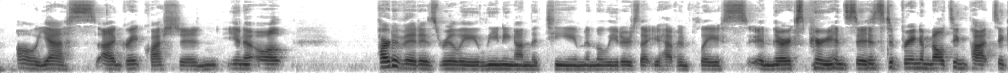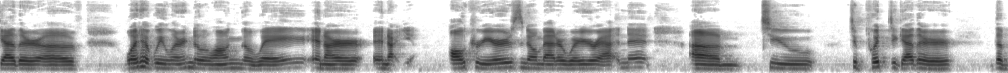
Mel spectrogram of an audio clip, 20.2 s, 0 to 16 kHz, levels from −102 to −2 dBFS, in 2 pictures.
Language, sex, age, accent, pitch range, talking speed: English, female, 30-49, American, 155-185 Hz, 180 wpm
